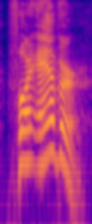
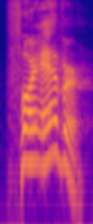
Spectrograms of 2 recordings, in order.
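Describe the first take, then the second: Both takes have the same delivery.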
